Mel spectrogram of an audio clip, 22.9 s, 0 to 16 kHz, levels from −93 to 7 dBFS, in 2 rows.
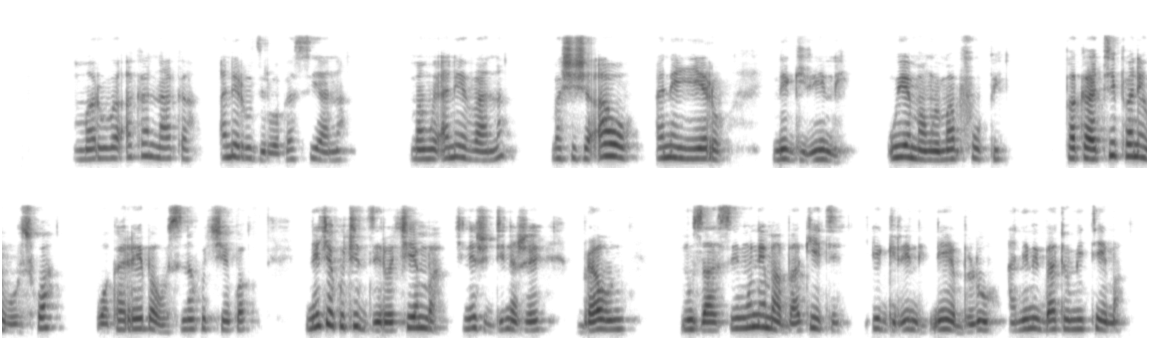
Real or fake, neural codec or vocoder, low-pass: fake; codec, 16 kHz, 16 kbps, FreqCodec, smaller model; 7.2 kHz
